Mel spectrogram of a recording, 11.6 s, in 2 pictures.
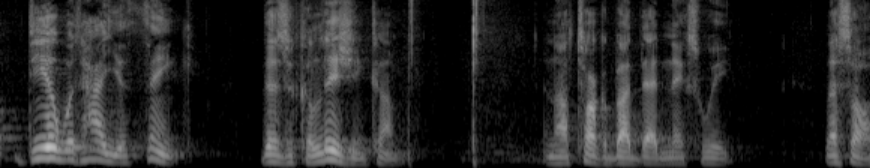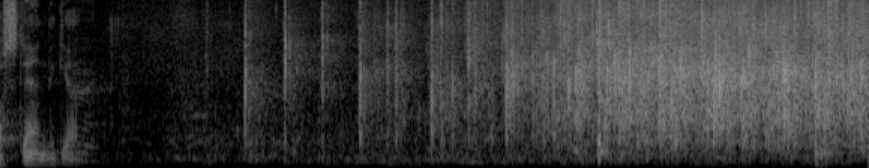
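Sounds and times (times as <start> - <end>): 
speech: 0.2 - 2.8, 3.6 - 6.5
audience applauding: 7.4 - 11.5.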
